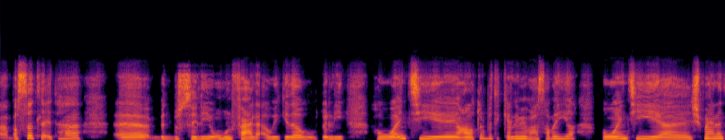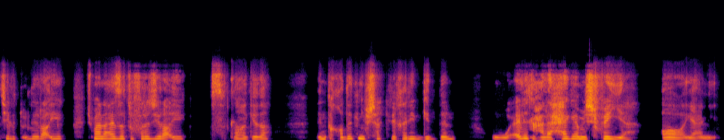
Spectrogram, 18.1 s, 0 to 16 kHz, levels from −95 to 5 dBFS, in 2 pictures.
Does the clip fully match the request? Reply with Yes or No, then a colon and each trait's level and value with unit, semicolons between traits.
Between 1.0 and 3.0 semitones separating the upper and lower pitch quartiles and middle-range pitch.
No: average, 2.7 semitones; high, 215 Hz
